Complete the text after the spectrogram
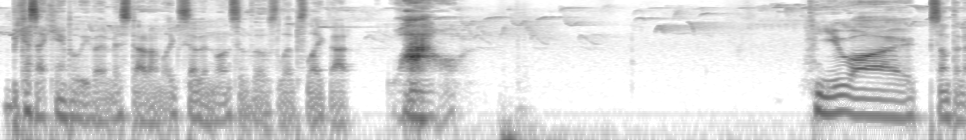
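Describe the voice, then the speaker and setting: A man playing a nervous, smitten new guy in town in an improvised romantic audio roleplay, halting and playfully teasing. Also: low-pitched, bright, forceful tone, a little hiss or hum, full character voice.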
